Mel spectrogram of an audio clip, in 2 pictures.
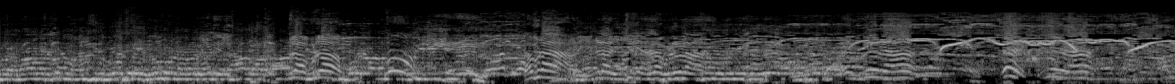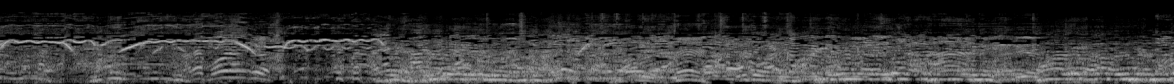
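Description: At 6.11 s the quality drops suddenly and stays low to the end. This is an adaptive stream switching to a lower bitrate. The connection slowed, so the player fetched a cheaper version of the audio. There is no gap at the switch. From there, nothing is heard above about 11.8 kHz, and the top end drops away. Codec artefacts rise. The sound points to a shift from mid-rate AAC to a very low-rate HE-AAC stream.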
